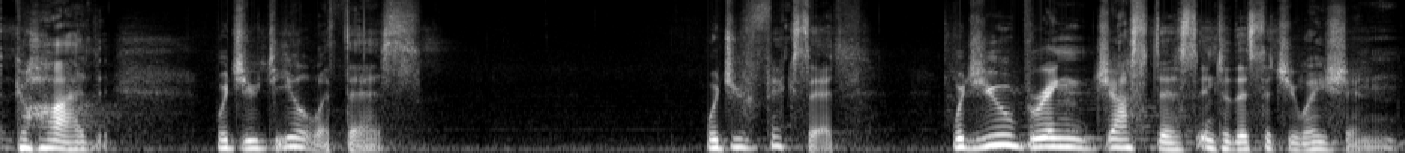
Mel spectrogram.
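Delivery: soft, slow pleading prayer; a quiet plea to God; hushed prayer. Acted. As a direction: pray it quietly, asking God for help. Prayer voiced within teaching.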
